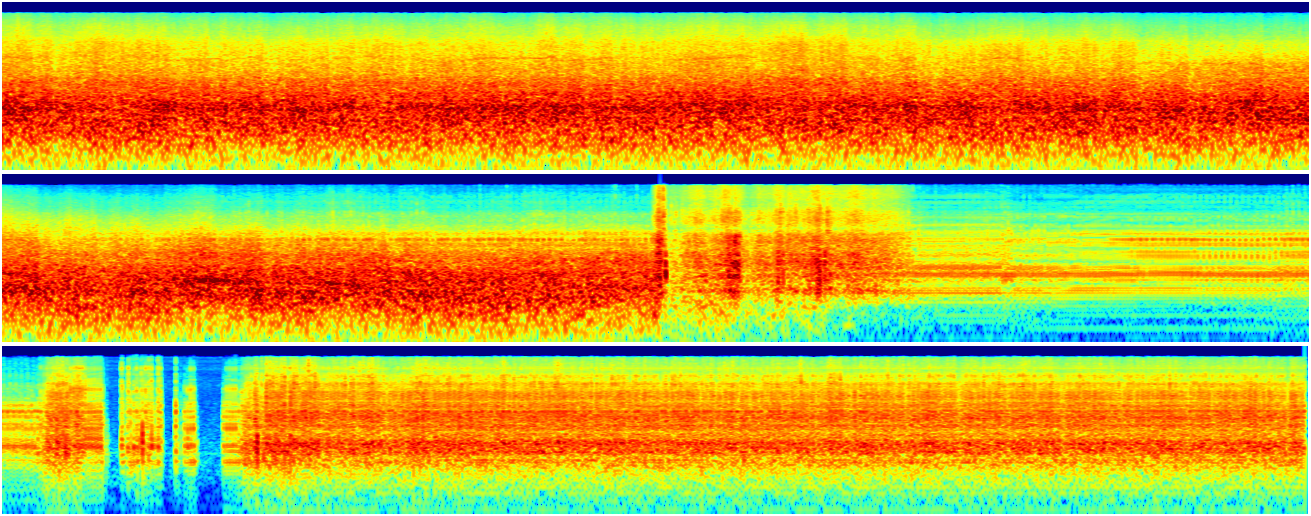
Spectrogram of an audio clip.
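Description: Rushing wind and RC-plane motor and propeller noise picked up by a camera riding on the plane in flight. About halfway through the noise changes abruptly and drops as the plane comes down, with a few brief cut-outs, then a steady noise returns.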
